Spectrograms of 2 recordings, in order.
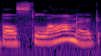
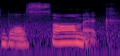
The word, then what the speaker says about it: balsamic: I say it wrong. I did a video and I said it wrong a lot of times, and a lot of people let me know that it's not balsamic, it's balsamic.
